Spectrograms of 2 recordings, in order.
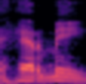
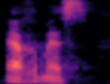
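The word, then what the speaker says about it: Hermès: Orang bilangnya Hermei, bukan Hermei bacanya. Emas. Nah, Saudara, Mes ini produk mahal.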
